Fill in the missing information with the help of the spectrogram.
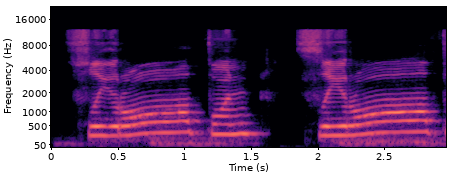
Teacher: यहाँ पर सौद भी मोटा पढ़ना है, रॉ को भी मोटा पढ़ना है, प को भी मोटा पढ़ना है।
